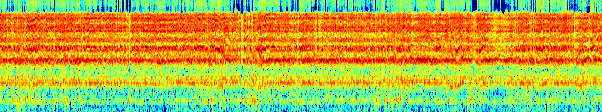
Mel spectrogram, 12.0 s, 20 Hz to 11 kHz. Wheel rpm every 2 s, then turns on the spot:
240, 230, 230, 240, 230, 230.
none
